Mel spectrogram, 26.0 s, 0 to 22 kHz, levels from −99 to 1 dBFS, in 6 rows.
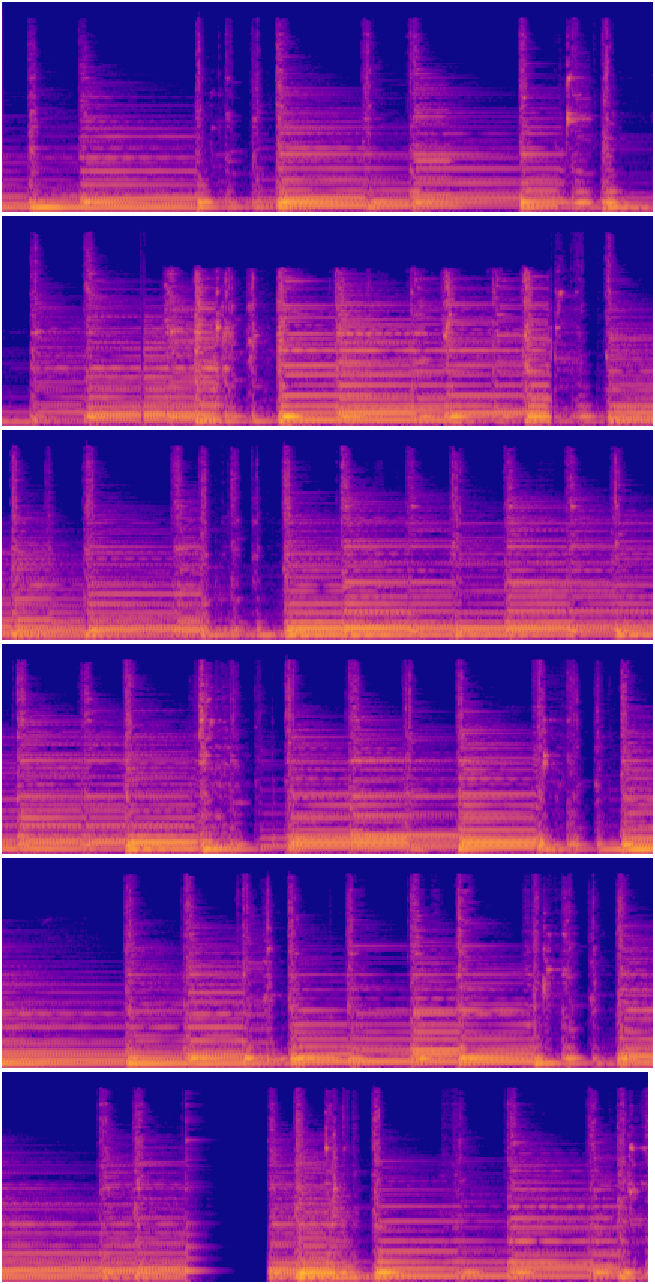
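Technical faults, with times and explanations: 5.26–8.02 s, input switched to a poorer device: the music abruptly loses everything above 7.6 kHz, turning dull and boxy, with a 20 ms silence at the switch, a shift in level of roughly 5 dB and a faint new noise floor far beneath the music, before full bandwidth returns at 8.02 s. A plain low-pass filter would not do this. Tone, level and background change together at once, which likely points to a change of capture device.
22.93–23.49 s, call audio freeze: the last sound is stretched into a fading buzz that decays into about 280 ms of silence, and the gap totals 535 ms. The music then resumes exactly where it stopped. Nothing is skipped, so everything afterwards runs 535 ms late. A packet-loss dropout would lose material instead. Here a delay likely emptied the jitter buffer, and the receiver filled the wait rather than cutting ahead.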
